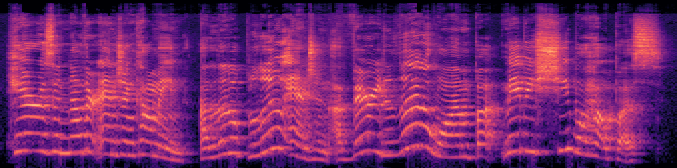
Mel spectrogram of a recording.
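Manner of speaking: high, excited clown calling out; hopeful call. Acted. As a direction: point out the new engine eagerly. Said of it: "the little clown called out".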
